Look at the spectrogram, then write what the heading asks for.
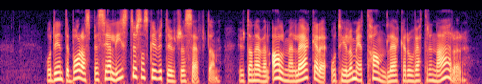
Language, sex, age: Swedish, female, 27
